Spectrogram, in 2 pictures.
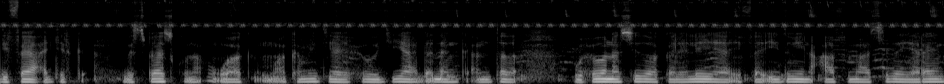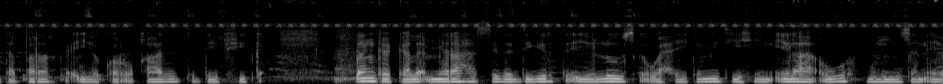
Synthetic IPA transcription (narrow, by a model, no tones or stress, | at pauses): d̪ɪfaːʕɑt͡ʃɪrkʰɐ̥bɪsbɛːskʰʊnɐ̰wɑ̰kʰɐmɪd̪jɐhɛjħɔːt͡ʃɪjɐɦɐɖɐɖɐŋkʰɐʕɪ̰nt̪ʰɐðɐwʊħuːnɐsɪðɔːkʰɐlɛlɛːjɐɦɛ̰jfaːʔḭðɔːjɪnʕɑ̰ːfɪmaːd̪sɪðɐjɐɾɛjnt̪ʰɐbɐɾɐrkʰɐ̰ʔḭjɞkʰɔɾʊ̰qɑːðɪt̪ʰɐd̪ɛːfʃiːd̪kʰɐ̥ | ɖɐŋkʰɐkʰɐlɛ̰mɪɾɐɦɐsɪðɐd̪ɪɣɪrt̪ʰɐ̰ʔḭjɔlɔwskʰɐ̰wɑ̰ħɑjkʰɐmɪd̪jɪhiːnɪ̰laɦɐ̰ʔʊɣʊmʊɦiːmsɐnʔɛ̰ː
